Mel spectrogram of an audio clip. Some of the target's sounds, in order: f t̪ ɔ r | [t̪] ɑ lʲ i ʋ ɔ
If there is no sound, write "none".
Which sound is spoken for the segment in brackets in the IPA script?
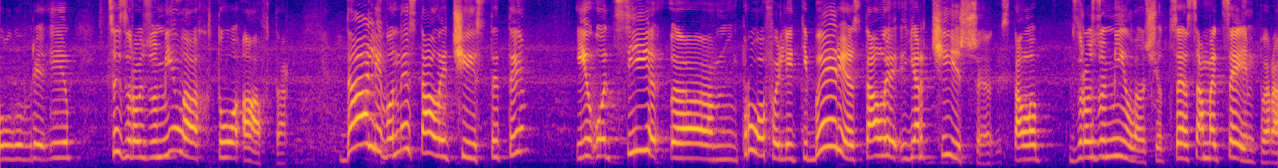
d̪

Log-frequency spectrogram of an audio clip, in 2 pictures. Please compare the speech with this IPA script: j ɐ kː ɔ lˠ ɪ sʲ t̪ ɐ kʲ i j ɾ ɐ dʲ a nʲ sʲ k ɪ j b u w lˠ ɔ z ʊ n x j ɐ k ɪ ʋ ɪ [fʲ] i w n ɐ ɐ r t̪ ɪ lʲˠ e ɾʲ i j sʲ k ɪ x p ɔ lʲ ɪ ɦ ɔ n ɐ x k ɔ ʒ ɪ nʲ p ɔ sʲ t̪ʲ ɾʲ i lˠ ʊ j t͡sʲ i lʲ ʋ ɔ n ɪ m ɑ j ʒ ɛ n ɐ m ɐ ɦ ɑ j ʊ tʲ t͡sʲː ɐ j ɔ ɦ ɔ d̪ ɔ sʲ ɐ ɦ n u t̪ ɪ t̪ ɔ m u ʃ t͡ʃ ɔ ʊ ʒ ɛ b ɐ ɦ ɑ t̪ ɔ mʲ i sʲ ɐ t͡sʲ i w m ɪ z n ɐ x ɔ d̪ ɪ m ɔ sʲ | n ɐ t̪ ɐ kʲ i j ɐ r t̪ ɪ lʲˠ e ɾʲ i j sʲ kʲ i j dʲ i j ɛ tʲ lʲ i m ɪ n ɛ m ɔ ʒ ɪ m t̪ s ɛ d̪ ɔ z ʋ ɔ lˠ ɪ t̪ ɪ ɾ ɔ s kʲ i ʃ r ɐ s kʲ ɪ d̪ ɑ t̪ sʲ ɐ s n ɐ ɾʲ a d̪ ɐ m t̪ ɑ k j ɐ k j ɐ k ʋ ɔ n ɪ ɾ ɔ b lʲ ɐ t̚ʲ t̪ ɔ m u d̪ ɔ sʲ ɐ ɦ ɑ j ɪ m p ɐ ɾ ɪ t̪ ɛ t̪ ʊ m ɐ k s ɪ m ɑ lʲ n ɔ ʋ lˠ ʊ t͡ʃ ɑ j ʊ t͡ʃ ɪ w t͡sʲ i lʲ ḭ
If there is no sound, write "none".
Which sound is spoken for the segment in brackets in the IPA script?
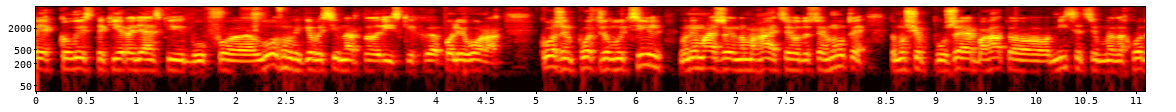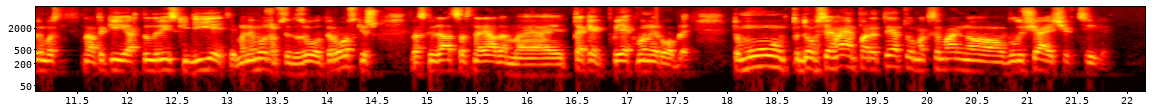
sʲ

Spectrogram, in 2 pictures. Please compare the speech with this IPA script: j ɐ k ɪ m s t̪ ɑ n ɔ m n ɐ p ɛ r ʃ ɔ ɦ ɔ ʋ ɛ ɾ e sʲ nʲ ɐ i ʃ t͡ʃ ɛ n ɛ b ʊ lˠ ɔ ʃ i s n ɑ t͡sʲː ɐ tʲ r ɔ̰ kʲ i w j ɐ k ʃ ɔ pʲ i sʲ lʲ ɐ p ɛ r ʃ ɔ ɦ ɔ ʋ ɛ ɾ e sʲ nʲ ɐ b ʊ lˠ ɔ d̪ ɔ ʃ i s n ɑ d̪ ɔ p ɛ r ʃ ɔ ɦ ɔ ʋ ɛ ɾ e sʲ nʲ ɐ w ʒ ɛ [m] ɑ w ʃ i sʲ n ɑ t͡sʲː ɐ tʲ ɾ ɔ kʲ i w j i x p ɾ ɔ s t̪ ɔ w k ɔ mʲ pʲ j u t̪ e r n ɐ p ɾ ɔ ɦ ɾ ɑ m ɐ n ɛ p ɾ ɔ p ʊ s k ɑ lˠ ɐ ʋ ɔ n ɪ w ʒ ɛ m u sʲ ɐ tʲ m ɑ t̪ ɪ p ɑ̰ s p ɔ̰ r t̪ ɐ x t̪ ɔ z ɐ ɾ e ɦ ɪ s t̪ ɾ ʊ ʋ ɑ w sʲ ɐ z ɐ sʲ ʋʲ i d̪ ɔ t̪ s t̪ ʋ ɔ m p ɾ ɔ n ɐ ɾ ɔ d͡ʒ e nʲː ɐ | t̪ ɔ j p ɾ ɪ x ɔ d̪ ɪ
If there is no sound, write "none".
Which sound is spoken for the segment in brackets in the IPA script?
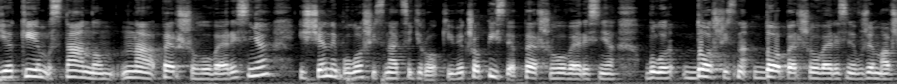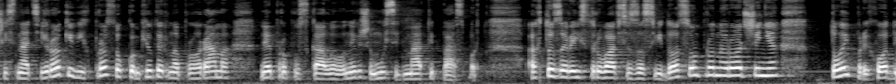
m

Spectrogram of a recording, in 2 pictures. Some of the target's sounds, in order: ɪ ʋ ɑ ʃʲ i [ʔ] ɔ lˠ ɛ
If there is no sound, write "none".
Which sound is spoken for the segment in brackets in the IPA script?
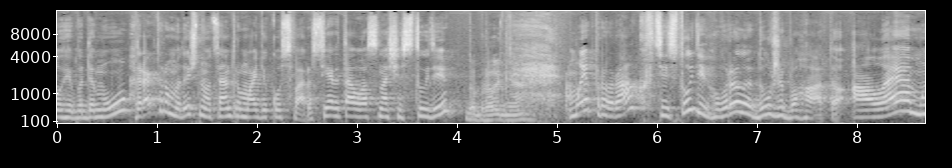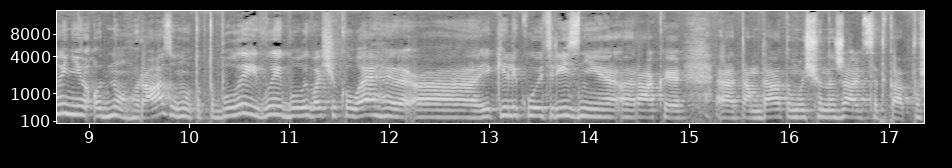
k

